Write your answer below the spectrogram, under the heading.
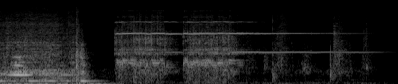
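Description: A telephone bell rings in repeated bursts with a bright metallic jangle and sustained ringing tones, clear, with short pauses between rings and no talking.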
